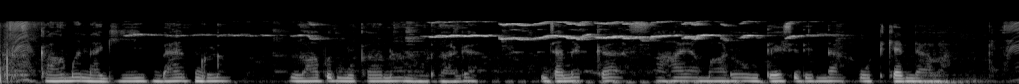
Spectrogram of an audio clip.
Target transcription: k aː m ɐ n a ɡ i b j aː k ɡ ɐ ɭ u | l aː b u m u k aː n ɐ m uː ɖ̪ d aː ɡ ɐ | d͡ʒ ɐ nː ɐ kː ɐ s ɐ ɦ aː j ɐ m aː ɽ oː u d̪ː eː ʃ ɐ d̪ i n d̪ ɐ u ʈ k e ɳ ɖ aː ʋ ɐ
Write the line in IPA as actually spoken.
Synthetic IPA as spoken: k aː m ɐ n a ɡ i b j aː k ɡ ɐ ɭ u | l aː b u m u k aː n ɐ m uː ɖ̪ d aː ɡ ɐ | d͡ʒ ɐ n ɐ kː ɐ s ɐ ɦ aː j ɐ m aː ɽ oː u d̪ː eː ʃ ɐ d̪ i n d̪ ɐ u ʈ k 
